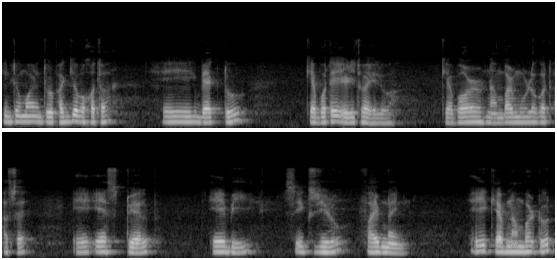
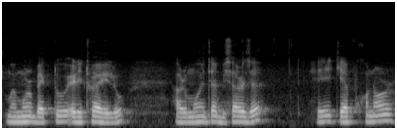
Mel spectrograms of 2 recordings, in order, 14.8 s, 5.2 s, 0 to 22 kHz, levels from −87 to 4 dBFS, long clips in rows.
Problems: none marked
